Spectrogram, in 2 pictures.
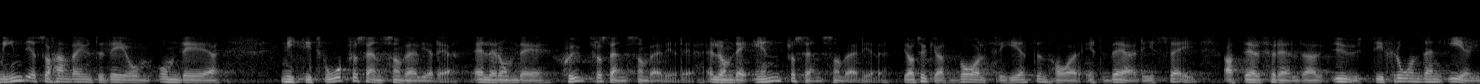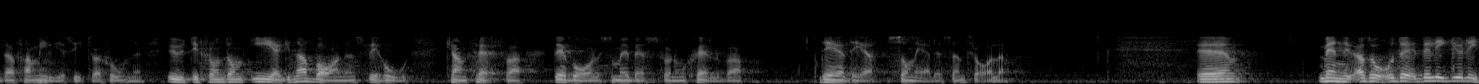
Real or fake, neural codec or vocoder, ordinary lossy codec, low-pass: real; none; AAC, 24 kbps; 3.6 kHz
